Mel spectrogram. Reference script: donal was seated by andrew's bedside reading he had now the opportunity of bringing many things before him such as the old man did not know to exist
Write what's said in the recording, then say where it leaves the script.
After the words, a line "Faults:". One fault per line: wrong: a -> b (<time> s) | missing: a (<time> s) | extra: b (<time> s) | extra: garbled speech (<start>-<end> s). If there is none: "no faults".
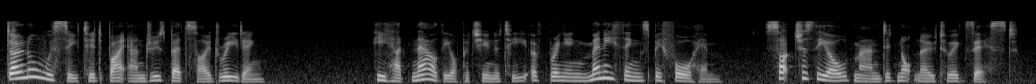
donal was seated by andrew's bedside reading he had now the opportunity of bringing many things before him such as the old man did not know to exist
Faults:
no faults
